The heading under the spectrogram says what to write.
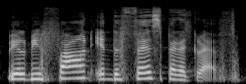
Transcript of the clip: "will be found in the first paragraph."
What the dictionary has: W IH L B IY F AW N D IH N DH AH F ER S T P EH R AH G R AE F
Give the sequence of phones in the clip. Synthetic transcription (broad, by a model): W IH L B IY F AW N D IH N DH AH F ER S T P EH R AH G R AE F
